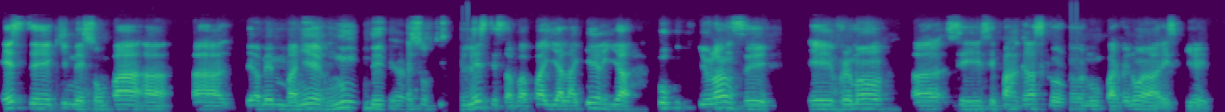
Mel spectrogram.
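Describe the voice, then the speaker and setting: A man's voice: mid-range voice, moderate pace, darkish tone, highs cut off. Hesitant Congolese man on a call. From Democratic Republic of the Congo. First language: French. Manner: hesitant, many fillers. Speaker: guest. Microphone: video call.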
